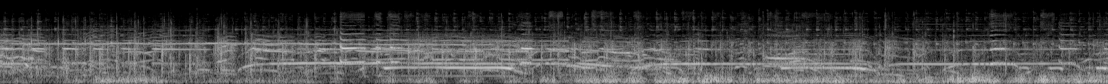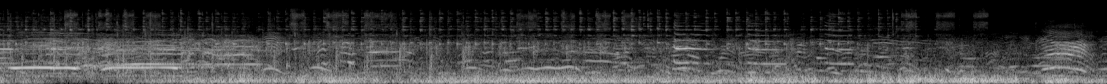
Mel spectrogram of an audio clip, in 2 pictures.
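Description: Distant, unintelligible voices of players and spectators shouting and calling across an outdoor soccer field, many of them long drawn-out calls, over a steady low rumble.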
